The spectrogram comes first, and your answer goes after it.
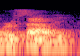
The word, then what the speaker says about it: Versailles: And I know it's spelled Versailles, but it's pronounced Versailles.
